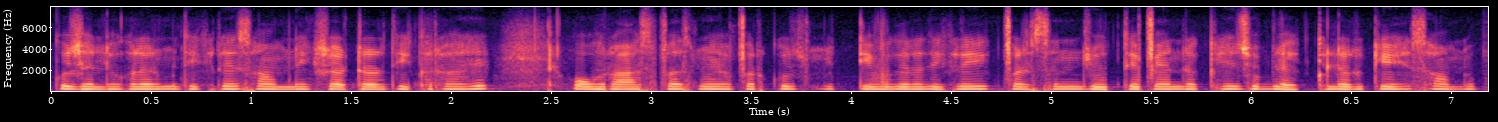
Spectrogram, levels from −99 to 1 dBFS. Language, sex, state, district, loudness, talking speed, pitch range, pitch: Hindi, female, Chhattisgarh, Raigarh, -18 LUFS, 310 wpm, 225-235 Hz, 230 Hz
